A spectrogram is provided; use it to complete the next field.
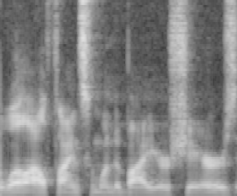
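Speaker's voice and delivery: ordinary talk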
